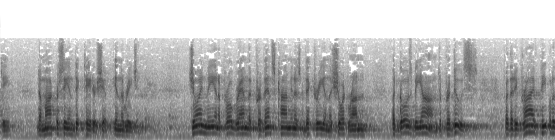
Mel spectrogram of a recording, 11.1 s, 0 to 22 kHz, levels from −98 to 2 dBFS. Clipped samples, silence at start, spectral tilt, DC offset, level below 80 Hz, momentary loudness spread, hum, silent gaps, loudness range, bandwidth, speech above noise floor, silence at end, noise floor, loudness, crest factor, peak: under 0.1%; 0 s; -7 dB/octave; under 0.1%; -50 dBFS; 16 LU; none; none; 2 LU; 7.6 kHz; 20 dB; 0 s; -37 dBFS; -17 LUFS; 16 dB; -2 dBFS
